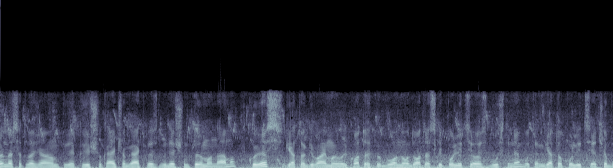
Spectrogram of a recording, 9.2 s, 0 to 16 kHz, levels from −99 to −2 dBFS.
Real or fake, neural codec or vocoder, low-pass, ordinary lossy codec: real; none; 7.2 kHz; AAC, 64 kbps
